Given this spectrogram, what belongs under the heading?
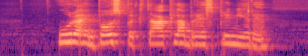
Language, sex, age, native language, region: Slovenian, female, 50-59, Slovenian, Zasavska region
